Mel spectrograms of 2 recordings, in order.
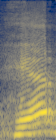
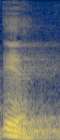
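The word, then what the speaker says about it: heir: हैं, ये आवर, और हम इसे हेयर नहीं पढ़ते हैं, इसे हम पढ़ते हैं एयर।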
